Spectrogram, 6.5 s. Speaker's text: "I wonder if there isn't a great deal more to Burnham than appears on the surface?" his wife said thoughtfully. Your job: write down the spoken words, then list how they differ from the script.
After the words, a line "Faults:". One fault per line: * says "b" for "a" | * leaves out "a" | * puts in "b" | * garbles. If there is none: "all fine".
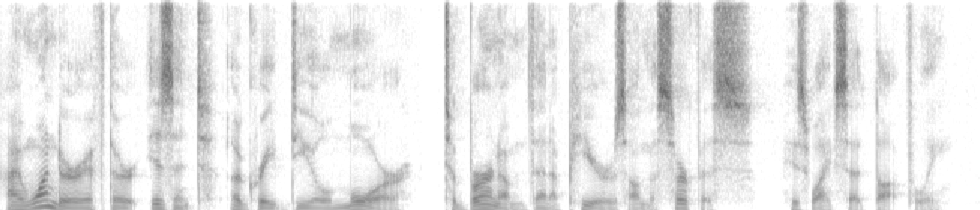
"I wonder if there isn't a great deal more to Burnham than appears on the surface?" his wife said thoughtfully.
Faults:
all fine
